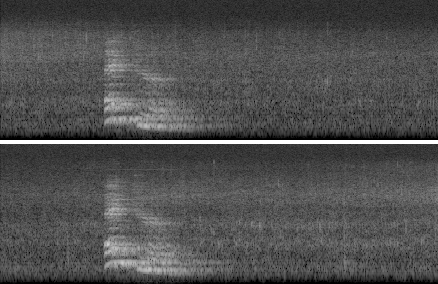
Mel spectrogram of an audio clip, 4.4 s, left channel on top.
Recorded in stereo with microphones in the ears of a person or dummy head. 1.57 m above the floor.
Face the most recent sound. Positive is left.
turn(degrees=20)  # may be behind; listen again after turning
